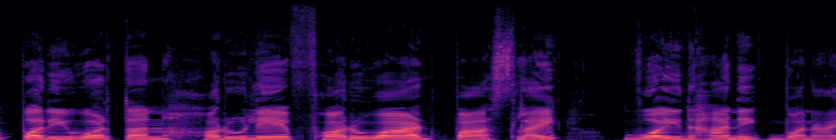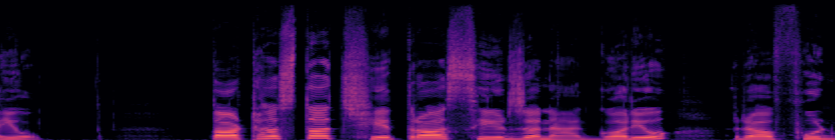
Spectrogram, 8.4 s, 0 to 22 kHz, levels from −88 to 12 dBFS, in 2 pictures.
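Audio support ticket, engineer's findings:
No faults found in this speech clip. No dropouts, clicks, distortion or other transport or device problems were heard.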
